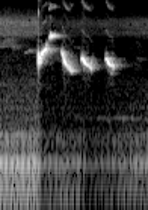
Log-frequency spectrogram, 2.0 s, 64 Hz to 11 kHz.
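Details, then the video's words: Orange-headed thrush singing to provoke other birds of its kind: one quick phrase of four sharp whistled notes, the first rising then falling, the rest sliding downward, with faint low hum behind. "PUTARKAN INI 1 MENIT SAJA‼️ DIJAMIN ANIS MERAH LAIN LANGSUNG MENGAMUK"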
